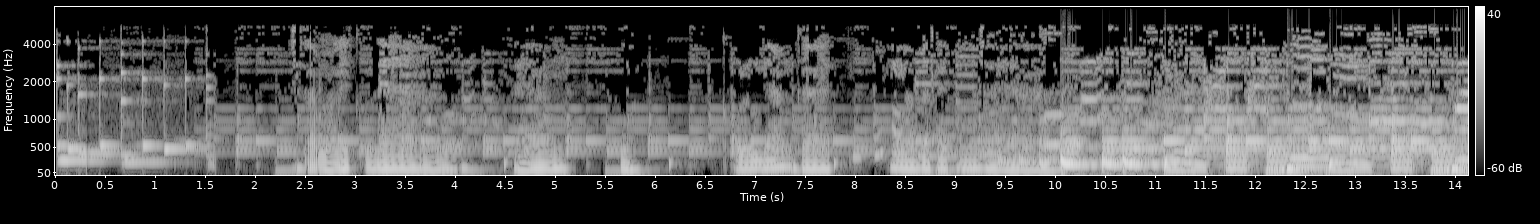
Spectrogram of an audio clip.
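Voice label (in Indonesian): nada dering WA ayo angkat telponnya sayang suara cowok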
